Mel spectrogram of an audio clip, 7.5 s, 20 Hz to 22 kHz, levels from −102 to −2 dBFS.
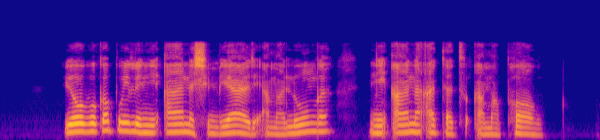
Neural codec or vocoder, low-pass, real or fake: codec, 16 kHz, 4 kbps, FunCodec, trained on LibriTTS, 50 frames a second; 7.2 kHz; fake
